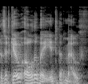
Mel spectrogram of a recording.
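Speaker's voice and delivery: incredibly dorky anime voice. Describing how a character talks in the anime, imitating Rohan's dorky anime voice. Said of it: "he sounds like an incredible fucking dork".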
